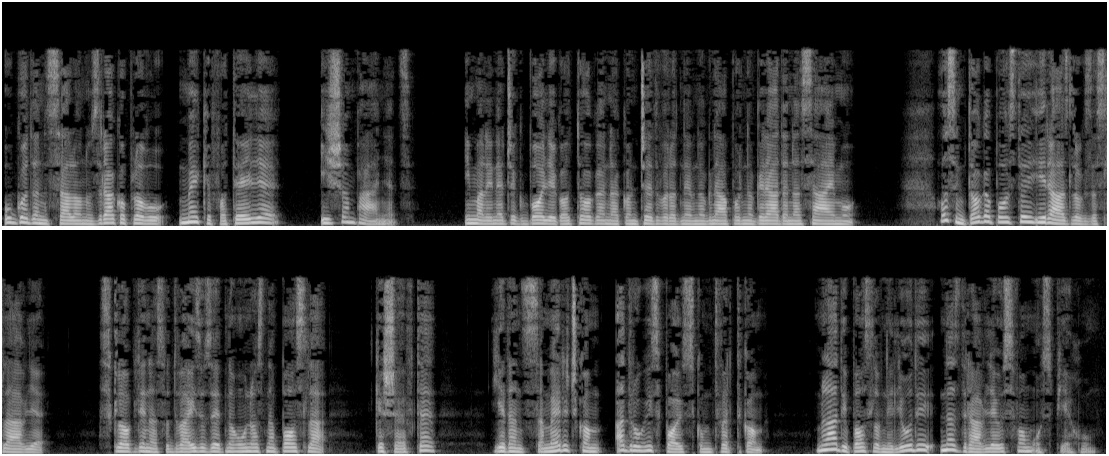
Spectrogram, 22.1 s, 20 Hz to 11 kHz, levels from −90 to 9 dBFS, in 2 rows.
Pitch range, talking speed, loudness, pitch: 155-195 Hz, 130 wpm, -18 LUFS, 170 Hz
